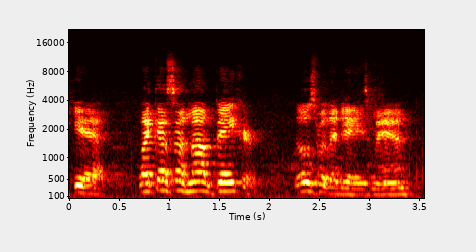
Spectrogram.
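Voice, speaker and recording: A man's voice: on the high side, animated, a little slow, pushed and bright, exaggerated voice. A man voicing a boisterous, devil-may-care drifter buddy with slangy, brash talk, in a story read aloud. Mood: brash, cajoling. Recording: roomy, distant mic, noisy venue.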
